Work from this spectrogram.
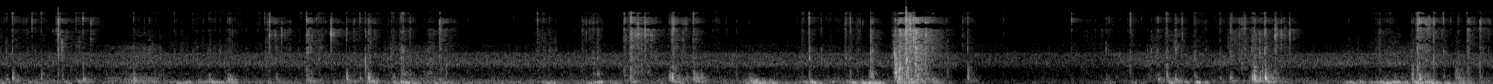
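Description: A cream-colored solid bar of soap is held in the hand while its edge is shaved with a small metal knife. Crisp, bright cutting and scraping clicks come in irregular bursts, with one louder scrape near the middle, over a faint steady hum.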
